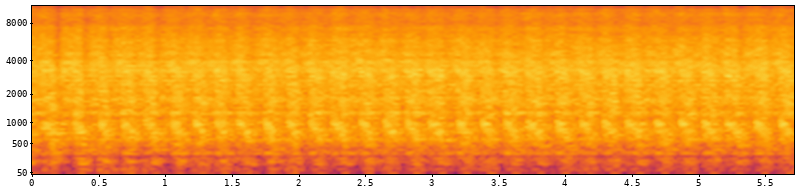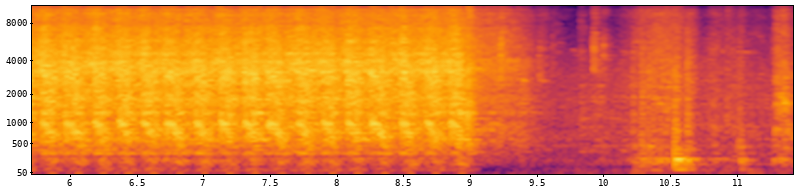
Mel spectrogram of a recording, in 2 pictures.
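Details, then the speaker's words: Toyota 1KZ diesel being fitted to a YN65 Hilux, rebuilt starter with new brushes: slow, even cranking about three pulses a second for nine seconds, never firing; cranks, no start. "So that seems to be cranking over a shitload better than it was."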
